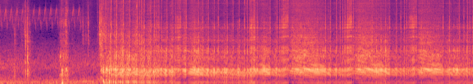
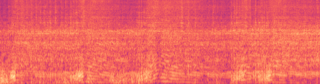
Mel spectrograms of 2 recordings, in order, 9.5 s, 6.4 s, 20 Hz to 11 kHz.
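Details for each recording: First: 1994 Honda CR125 two-stroke after the coolant-leaking cylinder/head was properly repaired and premix added: it catches after handling knocks and buzzes raggedly but runs steadily on first start. Lots of old crankcase oil is burning off, a good sign. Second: 1994 Honda CR125 two-stroke dirt bike, with a temporary gasket-maker fix on the coolant-leaking cylinder/head: crisp, raspy revving sweeps with a thin edge. The owner thinks it sounds lean and needs richer jetting.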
